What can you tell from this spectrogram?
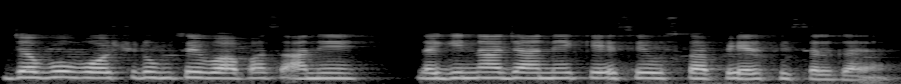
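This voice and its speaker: A woman narrating an emotional story in a measured, emotive way, on a slightly dull recording. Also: on the high side, little pitch movement.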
